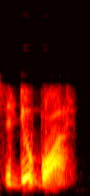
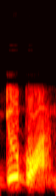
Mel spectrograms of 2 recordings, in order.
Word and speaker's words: Dubois: and then also a town which I now know is pronounced Dubois. – I'm sorry, Wyoming. – Dubois, Wyoming.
